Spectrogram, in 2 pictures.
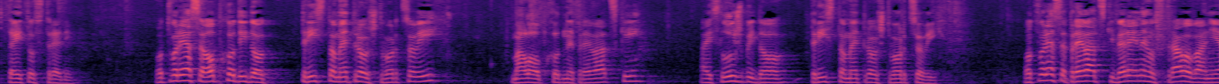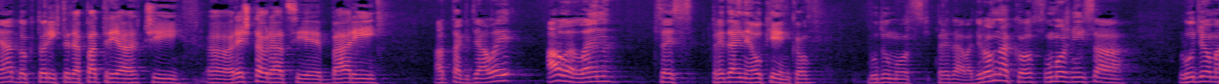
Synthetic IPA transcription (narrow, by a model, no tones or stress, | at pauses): t̪ɛjt̪ɔst̪ɾɛd̪i | ɔt̪ʋɔɾɪasaɔpxɔd̪id̪ɔt̪ɾist̪ɔmɛt̪ɾɔʊʃt̪ʋɔɾt͡sɔʋiːx | malɔɔpxɔd̪nɛːpɾɛʋaːt͡ski | ajsluʒbid̪ɔt̪ɾist̪ɔmɛt̪ɾɔʊʃt̪ʋɔɾt͡sɔʋiːx | ɔt̪ʋɔɾɪasapɾɛʋaːt͡skiʋɛɾɛjnɛːɦɔst̪ɾaʋɔʋaɲɪad̪ɔkt̪ɔɾiːxt̪ɛd̪apat̪ɾɪat͡ʃiɾɛʃt̪aʊɾaːt͡siɛbaɾiː | at̪aɡɟalɛjalɛlɛn | t͡sɛspɾɛd̪ajnɛːɔkɪɛŋkɔ | bud̪uːmʊɔt͡scpɾɛd̪aːʋaɟɾɔʊnakɔumɔʒɲiːsa | luɟɔm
